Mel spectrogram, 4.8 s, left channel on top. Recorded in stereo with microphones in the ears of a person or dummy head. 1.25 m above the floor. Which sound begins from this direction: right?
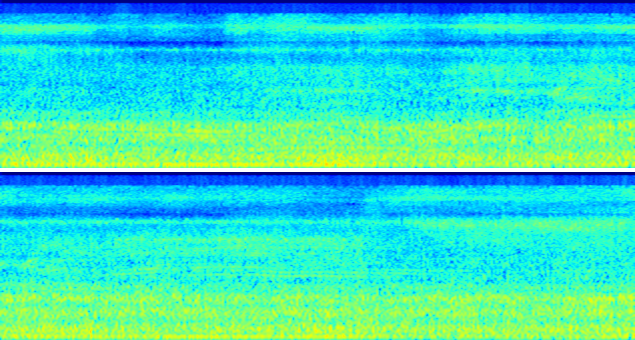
An insect, at 0.0 s.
